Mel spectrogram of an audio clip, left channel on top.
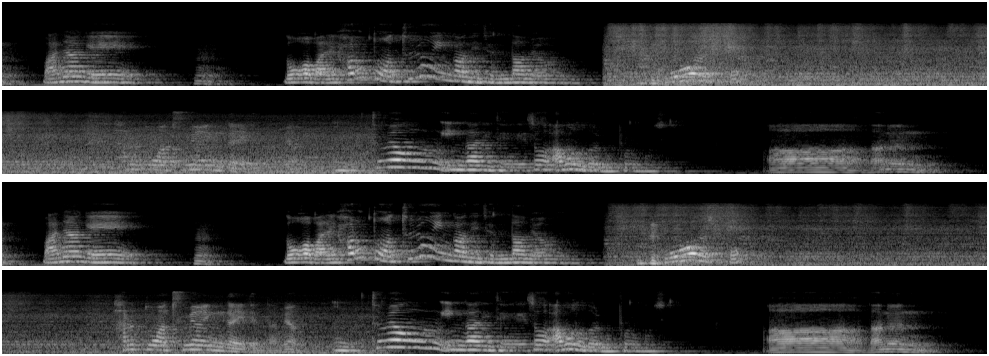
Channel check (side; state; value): both; normal; correlation 0.80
